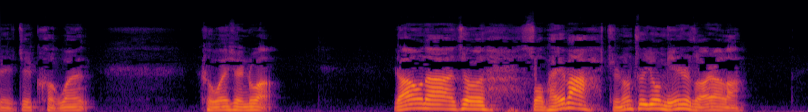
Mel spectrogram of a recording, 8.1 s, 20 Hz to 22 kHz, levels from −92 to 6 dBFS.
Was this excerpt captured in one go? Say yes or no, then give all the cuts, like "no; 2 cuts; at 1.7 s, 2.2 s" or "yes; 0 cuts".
yes; 0 cuts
